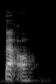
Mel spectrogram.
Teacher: flow of air better instead of better I'm still breathing that I stopped the flow of air to make the glottal sound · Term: glottal stop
